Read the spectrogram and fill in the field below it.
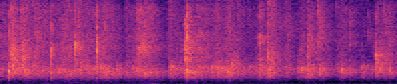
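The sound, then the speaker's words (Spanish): A crowd in a church applauds the church's sound technical team steadily, a dense wash of many hands clapping at an even, sustained level for the whole stretch, with no voices standing out. “Un aplauso para el equipo técnico de sonido.”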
